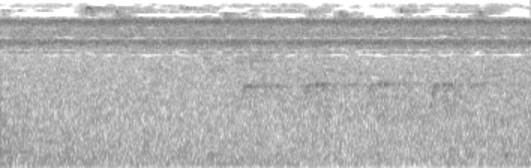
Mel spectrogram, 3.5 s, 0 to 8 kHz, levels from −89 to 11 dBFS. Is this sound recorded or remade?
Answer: recorded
